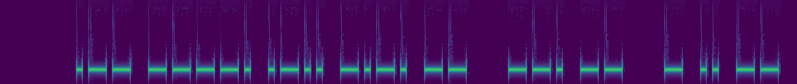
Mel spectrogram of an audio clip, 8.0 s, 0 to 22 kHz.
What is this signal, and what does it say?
Morse code, heard as a keyed tone, about 20 wpm, 700 Hz. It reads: W9LCM GM TIM
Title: SOTA QSO Practice 20wpm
